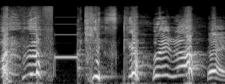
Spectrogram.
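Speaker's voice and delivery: high, slow, laughing disbelief.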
